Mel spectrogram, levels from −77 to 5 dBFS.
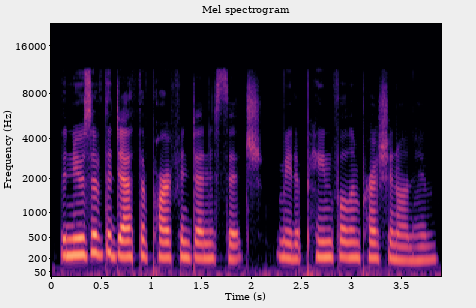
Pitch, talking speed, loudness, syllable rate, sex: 210 Hz, 215 wpm, -19 LUFS, 5.6 syllables/s, female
